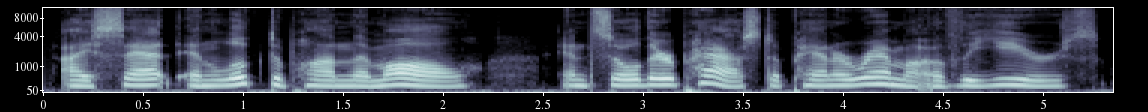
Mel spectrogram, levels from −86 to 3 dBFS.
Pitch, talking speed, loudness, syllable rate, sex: 195 Hz, 180 wpm, -16 LUFS, 4.9 syllables/s, female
